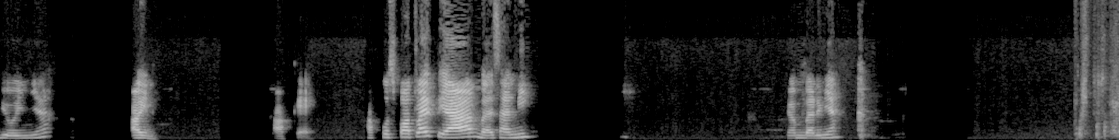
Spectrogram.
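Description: A young woman speaks with animation over an online call, in short bursts.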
